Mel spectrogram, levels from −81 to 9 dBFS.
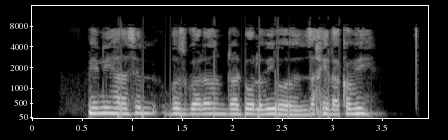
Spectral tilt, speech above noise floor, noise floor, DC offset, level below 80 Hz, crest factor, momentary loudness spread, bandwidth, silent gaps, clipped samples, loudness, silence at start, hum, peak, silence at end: -6 dB/octave; 45 dB; -56 dBFS; under 0.1%; -40 dBFS; 12 dB; 6 LU; 8.8 kHz; none; under 0.1%; -12 LUFS; 0.55 s; none; 0 dBFS; 0.5 s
